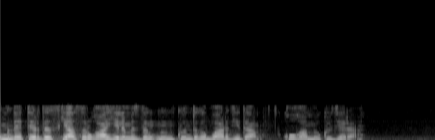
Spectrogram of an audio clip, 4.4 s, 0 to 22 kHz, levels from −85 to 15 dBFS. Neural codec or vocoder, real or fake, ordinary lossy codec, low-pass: none; real; none; 5.4 kHz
